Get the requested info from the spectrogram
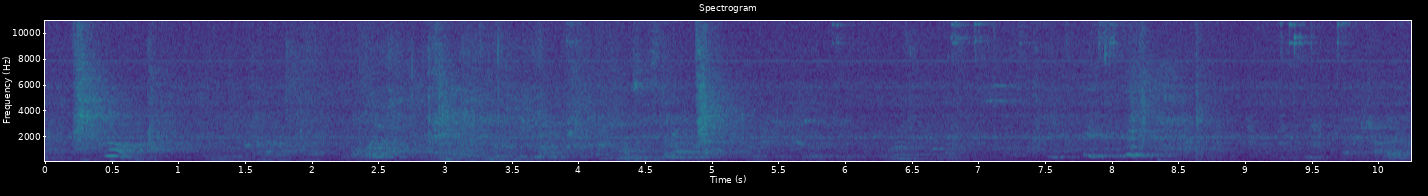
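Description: A dog giving a few short yips and barks over people's voices.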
